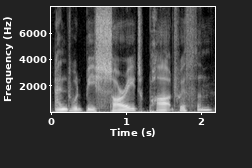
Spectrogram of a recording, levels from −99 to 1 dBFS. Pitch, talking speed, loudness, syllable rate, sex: 125 Hz, 220 wpm, -17 LUFS, 4.3 syllables/s, male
